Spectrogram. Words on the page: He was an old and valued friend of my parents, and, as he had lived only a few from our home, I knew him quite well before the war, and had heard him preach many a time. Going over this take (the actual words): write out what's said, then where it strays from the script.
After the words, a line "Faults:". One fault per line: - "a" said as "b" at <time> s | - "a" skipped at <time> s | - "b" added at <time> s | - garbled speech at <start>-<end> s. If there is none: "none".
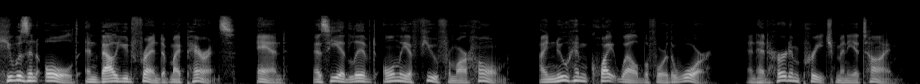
He was an old and valued friend of my parents, and, as he had lived only a few from our home, I knew him quite well before the war, and had heard him preach many a time.
Faults:
none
